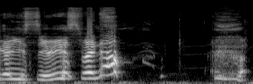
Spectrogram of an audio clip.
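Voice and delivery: loud, high, drawn-out incredulous cry; laughing disbelief. Retold or imitated. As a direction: retell it in disbelief, dragging it out through laughter.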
